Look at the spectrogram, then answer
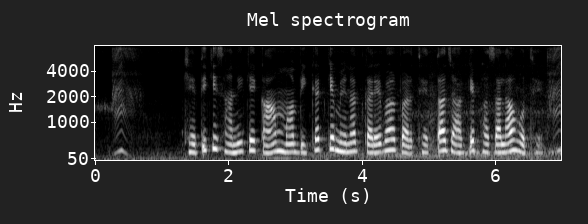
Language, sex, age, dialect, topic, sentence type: Chhattisgarhi, female, 25-30, Central, agriculture, statement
